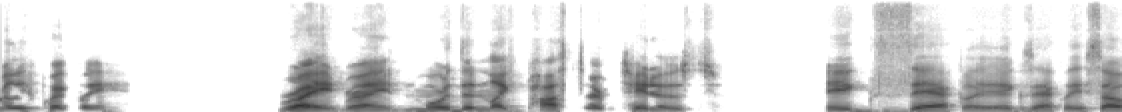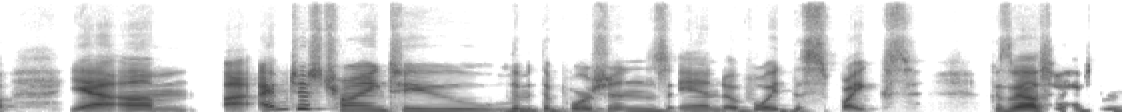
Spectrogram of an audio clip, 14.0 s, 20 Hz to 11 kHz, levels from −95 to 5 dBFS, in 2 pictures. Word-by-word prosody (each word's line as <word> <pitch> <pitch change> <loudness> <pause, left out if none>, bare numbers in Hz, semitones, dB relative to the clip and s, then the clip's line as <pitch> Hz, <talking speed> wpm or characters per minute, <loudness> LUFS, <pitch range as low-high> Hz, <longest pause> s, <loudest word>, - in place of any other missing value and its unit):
really 155 0 -1
quickly. 150 -3 -4 1.0
Right, 165 -5 +8
right, 150 -3 +2
more 185 0 0
than, 175 -2 -2
like, 155 +2 +1
pasta - - +1
or - - -1
potatoes. - - -1 0.9
Exactly, 170 -3 -1
exactly, 155 -1 -5
so, 155 0 +1 0.4
yeah, 170 -3 +6
um, 180 -1 0 0.2
I - - +4
I'm 335 - +4
just 400 +1 +1
trying 240 - +1
to 195 -4 -5
limit 205 +2 -7
the 210 - -5
portions 190 -2 -5
and 175 -1 -4
avoid 180 0 -4
the 175 - -11
spikes, 185 - -4 0.5
'cause 185 -1 -6
I 185 - +8
also 195 +1 +5
have 190 0 -6
some 180 -1 -13
180 Hz, 135 wpm, -26 LUFS, 165-190 Hz, 1.0 s, Right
